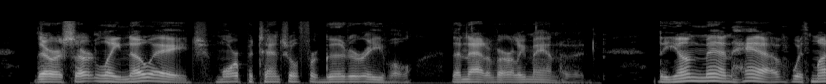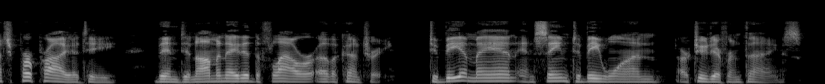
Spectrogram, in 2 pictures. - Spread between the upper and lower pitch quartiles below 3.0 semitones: No, average, 3.9 semitones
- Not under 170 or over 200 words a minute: No, average, 155 wpm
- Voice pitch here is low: Yes, low, 125 Hz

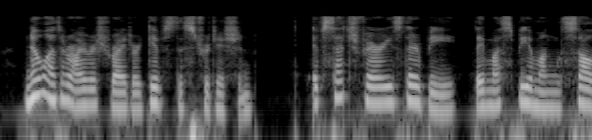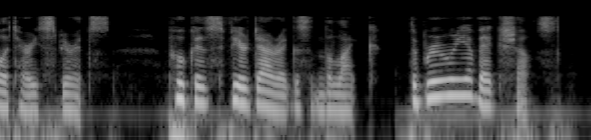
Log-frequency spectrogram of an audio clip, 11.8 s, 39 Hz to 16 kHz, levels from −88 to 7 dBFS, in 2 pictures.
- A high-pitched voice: No, medium, 165 Hz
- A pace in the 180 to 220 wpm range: No, average, 150 wpm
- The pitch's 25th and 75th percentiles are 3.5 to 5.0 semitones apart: No, wide, 5.5 semitones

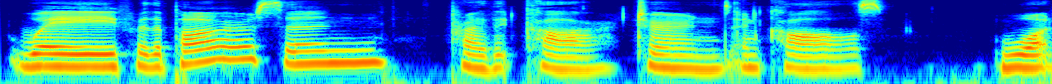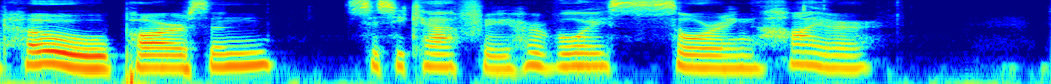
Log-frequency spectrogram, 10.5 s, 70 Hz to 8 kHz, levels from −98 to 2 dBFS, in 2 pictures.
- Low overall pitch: No, high, 190 Hz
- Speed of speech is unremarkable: No, slow, 110 wpm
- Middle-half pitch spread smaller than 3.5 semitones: Yes, average, 2.9 semitones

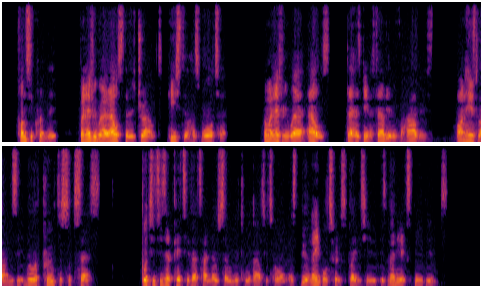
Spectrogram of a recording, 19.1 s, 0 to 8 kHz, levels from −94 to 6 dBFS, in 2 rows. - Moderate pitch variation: Yes, average, 4.0 semitones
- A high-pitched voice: No, medium, 140 Hz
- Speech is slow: No, average, 175 wpm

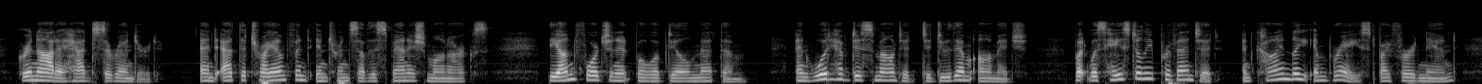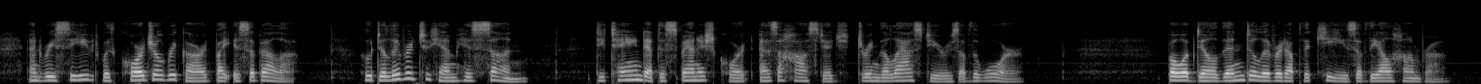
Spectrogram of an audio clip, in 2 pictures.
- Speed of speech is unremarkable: Yes, average, 150 wpm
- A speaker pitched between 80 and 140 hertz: No, medium, 170 Hz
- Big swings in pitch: No, average, 4.2 semitones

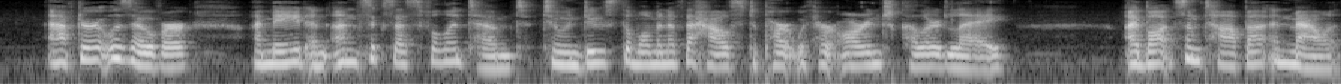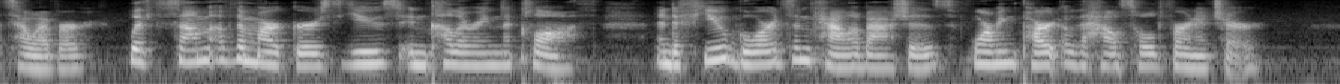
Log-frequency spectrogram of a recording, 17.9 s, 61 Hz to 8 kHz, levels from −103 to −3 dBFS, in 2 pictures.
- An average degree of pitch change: Yes, average, 3.2 semitones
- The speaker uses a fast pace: No, average, 175 wpm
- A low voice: No, high, 195 Hz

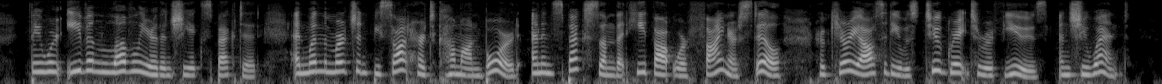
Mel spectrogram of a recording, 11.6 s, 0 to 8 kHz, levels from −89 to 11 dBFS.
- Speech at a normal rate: Yes, average, 185 wpm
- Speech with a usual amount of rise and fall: No, wide, 6.1 semitones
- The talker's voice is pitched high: Yes, very high, 265 Hz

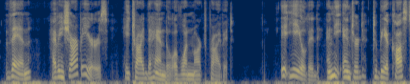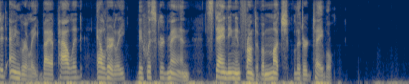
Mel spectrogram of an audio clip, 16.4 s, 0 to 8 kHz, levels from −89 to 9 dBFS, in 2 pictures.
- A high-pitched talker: No, medium, 145 Hz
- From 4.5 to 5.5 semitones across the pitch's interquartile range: Yes, average, 4.8 semitones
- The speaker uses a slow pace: Yes, slow, 130 wpm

